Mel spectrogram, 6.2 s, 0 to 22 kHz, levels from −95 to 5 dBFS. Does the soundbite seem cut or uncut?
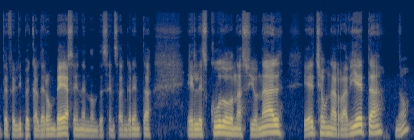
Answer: cut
